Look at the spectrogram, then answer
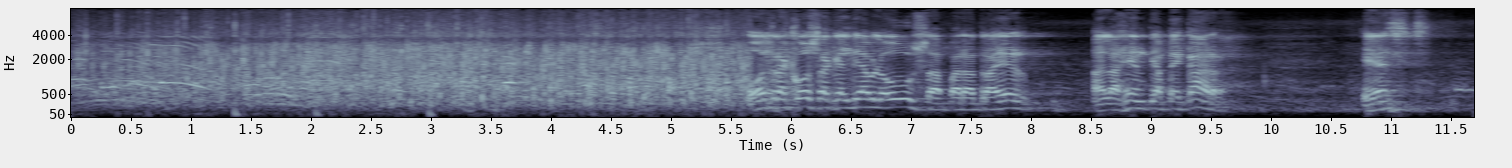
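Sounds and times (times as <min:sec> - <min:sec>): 
murmured voices and cheers: 0:00.0 - 0:05.8
audience applause: 0:00.0 - 0:06.2
speech: 0:05.7 - 0:09.7, 0:10.8 - 0:11.4.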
